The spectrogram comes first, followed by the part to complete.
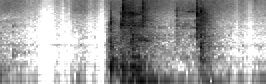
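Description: An interior door's lever handle and latch worked and the door pushed open, starting a little under a second in and dying away before the end.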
